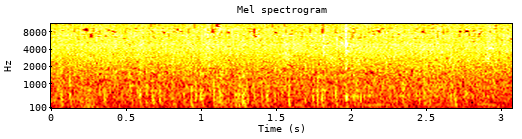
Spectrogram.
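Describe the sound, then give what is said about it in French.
Steady rain falls on pavement, a dense, continuous patter of drops with no pauses, moderately quiet, with no voices. “Les yeux comme un barrage brisé, je pleure sous la pluie, sur le trottoir, pour tout.”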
